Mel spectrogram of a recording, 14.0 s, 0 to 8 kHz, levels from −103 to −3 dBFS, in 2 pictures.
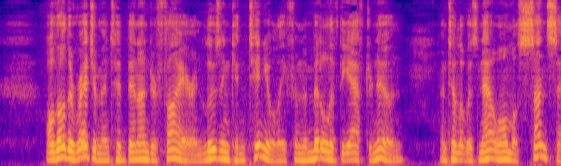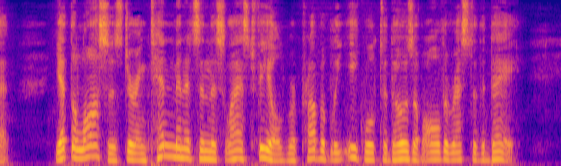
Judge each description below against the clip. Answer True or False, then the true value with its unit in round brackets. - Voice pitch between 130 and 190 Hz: True (135 Hz)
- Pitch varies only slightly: False (3.6 semitones)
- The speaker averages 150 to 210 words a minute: True (190 wpm)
